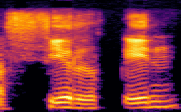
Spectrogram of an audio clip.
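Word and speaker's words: فرق: Adapun di sini dibacanya bisa firqin ataupun fir. Seperti itu. Kenapa dibaca dua cara baca? Karena huruf isti'alanya berharokat kasrah. Adapun ketika waqaf maka dia hanya dibaca tafkhim.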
